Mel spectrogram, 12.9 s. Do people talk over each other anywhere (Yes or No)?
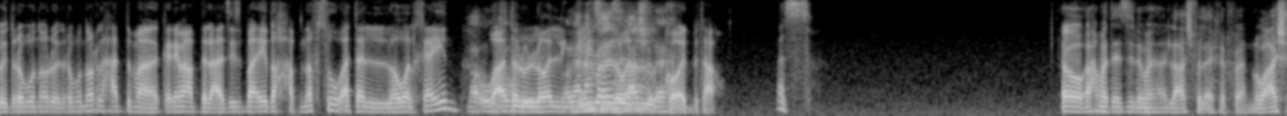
Yes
